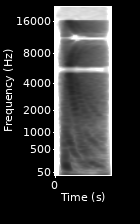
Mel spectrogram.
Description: Gun; Gun Jiguangbu; Blockman Go; Android

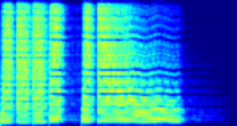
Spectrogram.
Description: Vs Fanfare

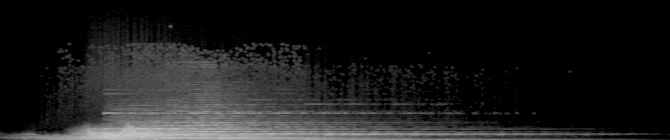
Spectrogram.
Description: Checkpoint Teleport

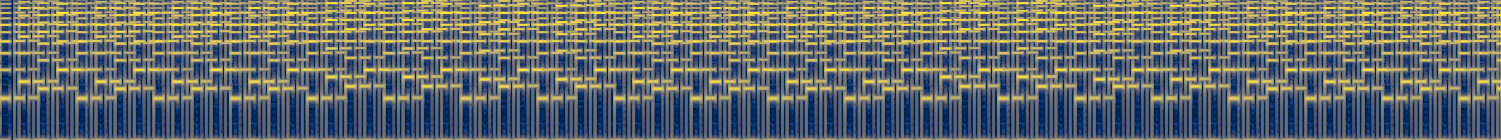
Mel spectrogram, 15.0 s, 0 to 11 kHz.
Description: Stage 4 Victory; gekisou sentai car rangers 1996 snes

